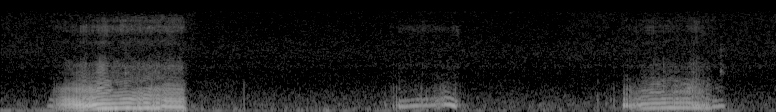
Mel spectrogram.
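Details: Female tabby cat snoring loudly while asleep: three rattling, buzzy breathing sounds with quiet gaps between them.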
